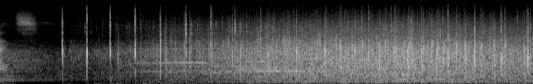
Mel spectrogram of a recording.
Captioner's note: cheers, applause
